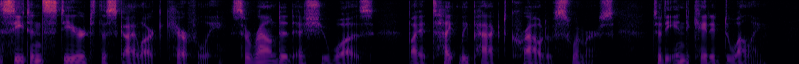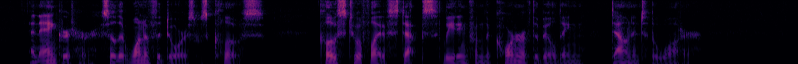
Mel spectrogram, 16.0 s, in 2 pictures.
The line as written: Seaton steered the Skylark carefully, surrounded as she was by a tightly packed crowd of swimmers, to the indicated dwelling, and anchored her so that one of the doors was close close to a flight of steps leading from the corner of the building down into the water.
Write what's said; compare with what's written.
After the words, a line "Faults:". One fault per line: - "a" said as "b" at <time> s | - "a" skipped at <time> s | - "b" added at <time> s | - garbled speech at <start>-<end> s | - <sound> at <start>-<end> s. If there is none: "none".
Seaton steered the Skylark carefully, surrounded as she was by a tightly packed crowd of swimmers, to the indicated dwelling, and anchored her so that one of the doors was close close to a flight of steps leading from the corner of the building down into the water.
Faults:
none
